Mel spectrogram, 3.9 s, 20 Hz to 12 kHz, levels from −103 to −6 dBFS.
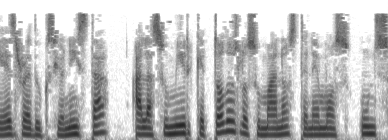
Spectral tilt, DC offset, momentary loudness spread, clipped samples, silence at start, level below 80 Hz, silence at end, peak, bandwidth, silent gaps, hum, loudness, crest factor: -5 dB/octave; under 0.1%; 5 LU; under 0.1%; 0 s; -56 dBFS; 0 s; -12 dBFS; 8.8 kHz; none; none; -29 LUFS; 18 dB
